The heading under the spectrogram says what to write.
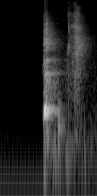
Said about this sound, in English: Sorry, I want to sneeze.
